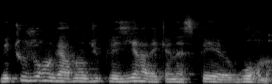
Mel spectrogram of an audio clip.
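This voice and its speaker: Against a quiet background, a man with a fairly high voice and a dark, mellow tone speaks at a fairly quick pace with ordinary pitch variation. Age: 30s. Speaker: former athlete and product distributor. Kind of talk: sales pitch. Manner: hesitant with frequent fillers.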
